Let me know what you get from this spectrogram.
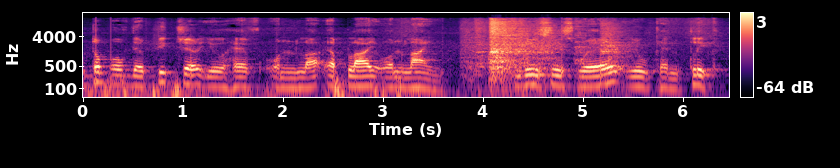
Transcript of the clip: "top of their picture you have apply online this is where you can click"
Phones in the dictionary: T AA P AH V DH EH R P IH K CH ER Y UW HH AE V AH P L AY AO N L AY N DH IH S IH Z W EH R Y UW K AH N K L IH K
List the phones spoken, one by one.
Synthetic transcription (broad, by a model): T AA P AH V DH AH P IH K CH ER Y UW HH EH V AH P L AY AO N L AY N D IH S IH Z W EH R Y UW K AH N K L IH K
